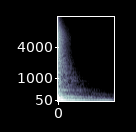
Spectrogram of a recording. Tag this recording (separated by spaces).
drum figure kit tom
